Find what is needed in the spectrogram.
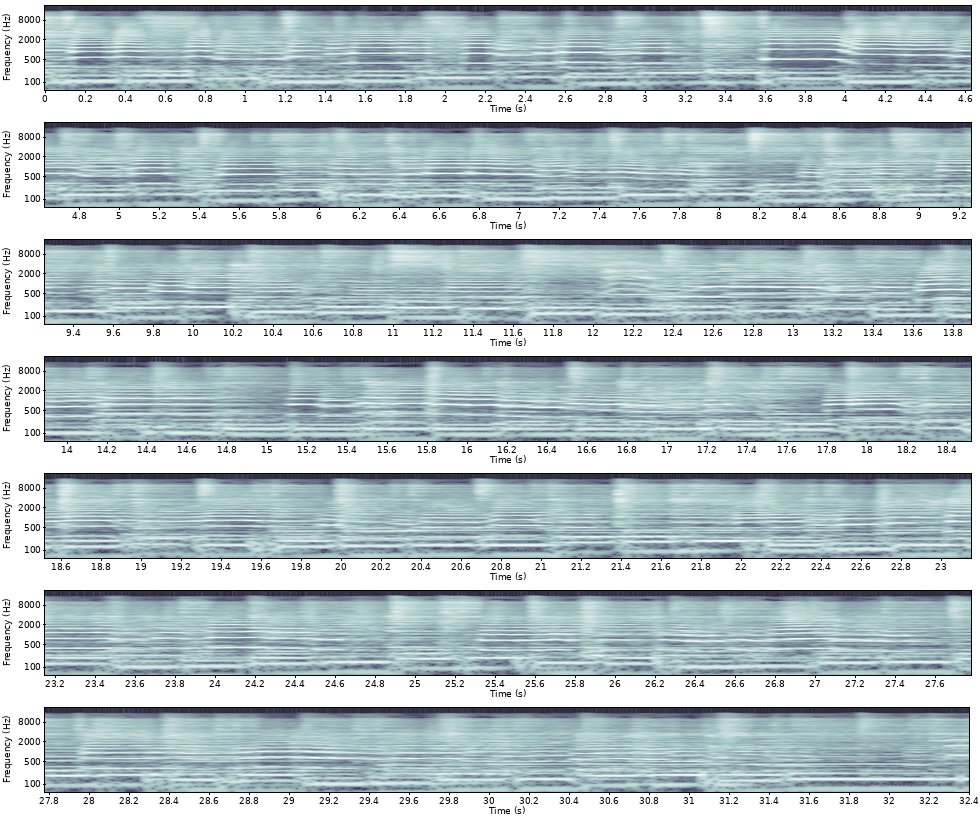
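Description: Live jazz band playing: a horn carries a melodic solo line over a stepping bass line and drums.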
